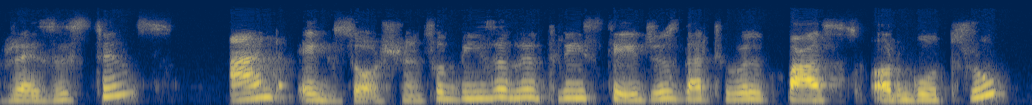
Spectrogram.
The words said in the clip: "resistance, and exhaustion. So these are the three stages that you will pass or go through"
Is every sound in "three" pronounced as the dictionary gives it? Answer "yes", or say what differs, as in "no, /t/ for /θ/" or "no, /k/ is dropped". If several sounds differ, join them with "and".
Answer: no, /t/ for /θ/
